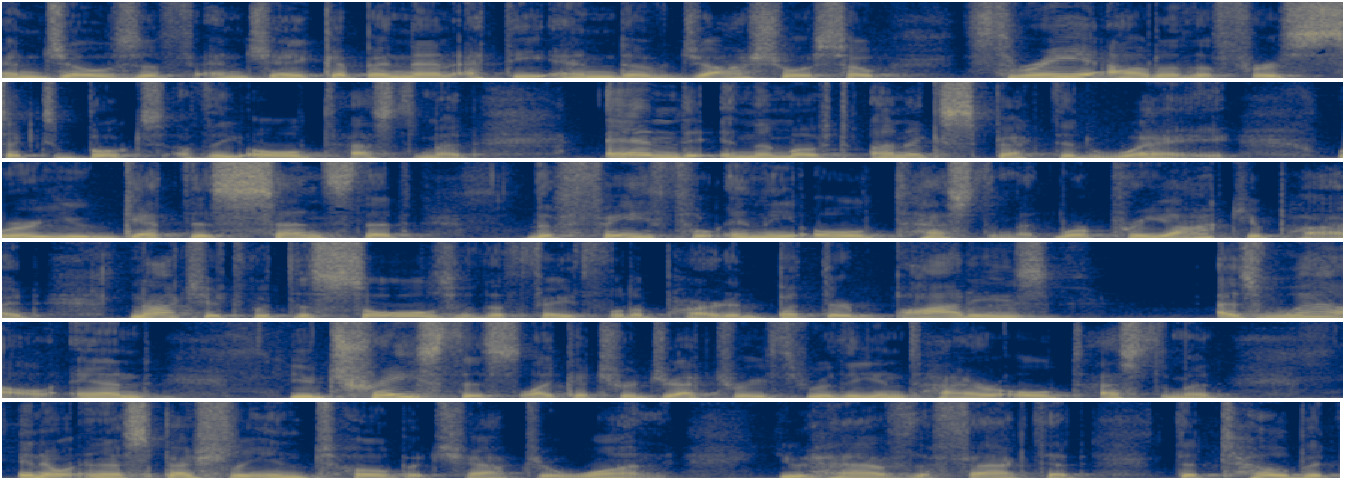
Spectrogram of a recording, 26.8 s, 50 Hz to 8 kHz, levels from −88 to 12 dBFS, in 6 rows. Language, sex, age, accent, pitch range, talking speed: English, male, 50-69, American, 95-120 Hz, 190 wpm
